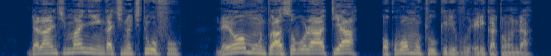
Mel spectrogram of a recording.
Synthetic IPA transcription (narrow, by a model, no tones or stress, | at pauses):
dalaɲcimaɲiŋɡacino̞ci̥tuːfu | nejo̞ːmuːntuaso̞βo̞laːtja | okuβo̞ːmutuːkiɾivue̞ɾikato̞ːnda̰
